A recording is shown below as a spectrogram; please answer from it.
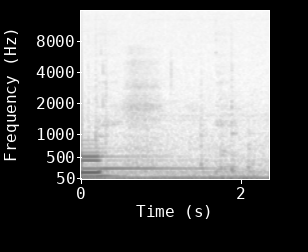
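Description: A 2017 Masaki Sakurai classical guitar's plucked chord with an F in the bass dying away. The bass note is cut off about a quarter second in, and a single higher note rings on until near the end, where it is faint.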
